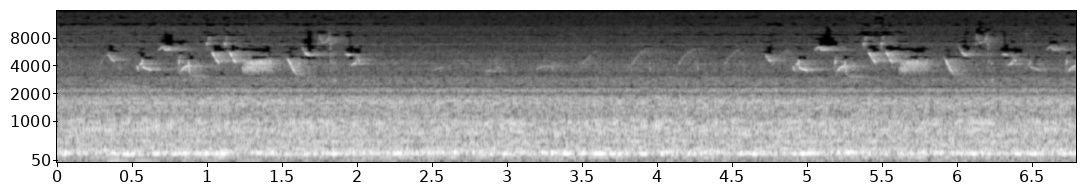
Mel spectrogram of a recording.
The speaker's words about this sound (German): Genau, was man jetzt halt im Hintergrund hört, sind Vögel, Landschaft und halt den rollenden Zug. Eins der gerade sehr langsam wird hier.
